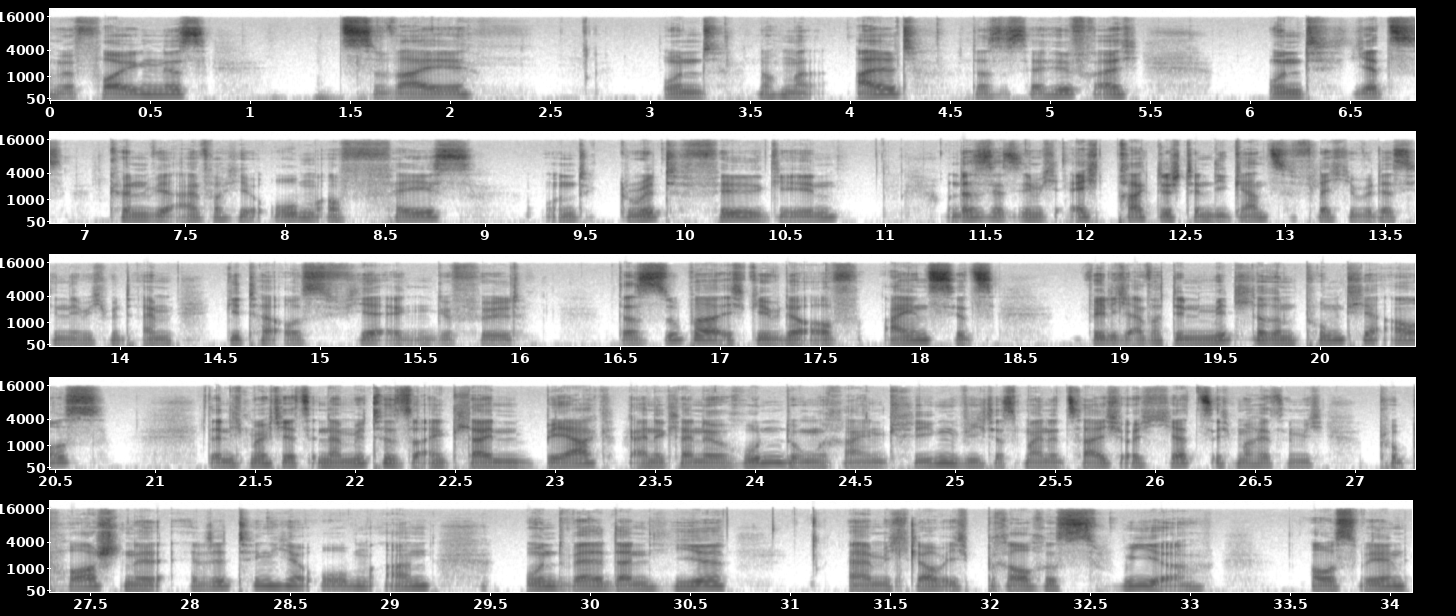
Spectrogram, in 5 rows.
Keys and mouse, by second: 1.5 2, 2.0 middle click, 4.0 click, 5.4 middle click, 6.2 middle click, 8.4-9.9 drag, 10.8 middle click, 12.0 shift+middle click, 13.9 middle click, 14.9-16.2 middle drag, 16.2 3, 16.2 2, 17.5 1, 19.7 click, 20.5-21.2 middle drag, 28.3 click, 30.1-33.0 drag.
